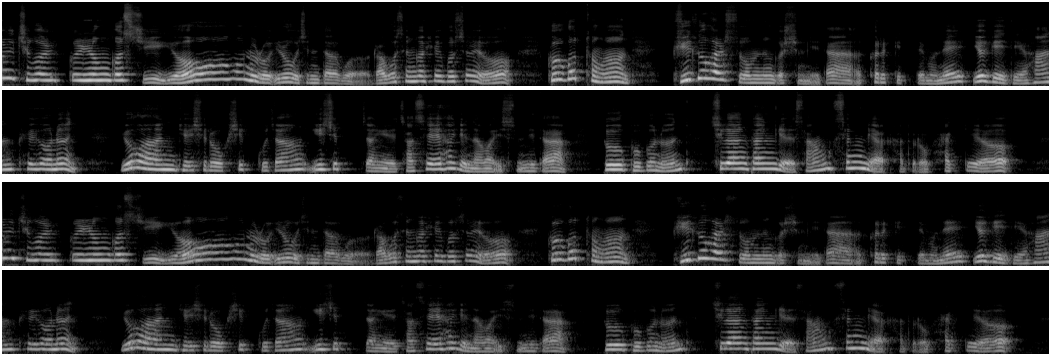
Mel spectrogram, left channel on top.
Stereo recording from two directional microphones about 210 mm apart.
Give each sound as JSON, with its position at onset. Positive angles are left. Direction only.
{"t": 0.0, "sound": "speech", "side_deg": 45}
